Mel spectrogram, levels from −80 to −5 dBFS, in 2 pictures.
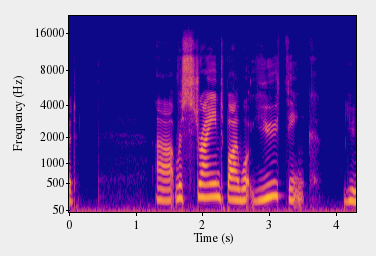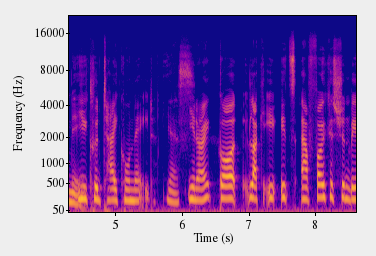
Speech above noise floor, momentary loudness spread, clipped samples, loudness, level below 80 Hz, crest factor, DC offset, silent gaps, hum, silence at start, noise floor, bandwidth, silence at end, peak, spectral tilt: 23 dB; 11 LU; under 0.1%; -24 LUFS; -48 dBFS; 18 dB; under 0.1%; none; none; 0 s; -46 dBFS; 16.5 kHz; 0 s; -6 dBFS; -4.5 dB/octave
